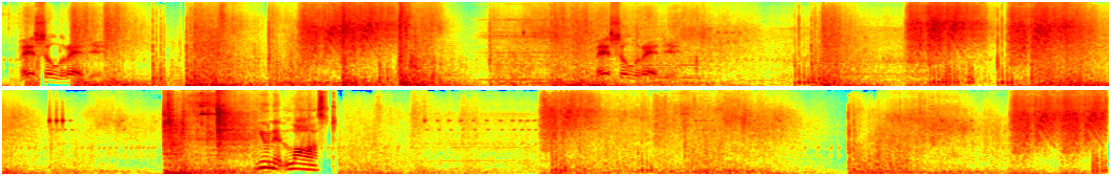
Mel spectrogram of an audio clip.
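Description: Rockets whoosh through the air.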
